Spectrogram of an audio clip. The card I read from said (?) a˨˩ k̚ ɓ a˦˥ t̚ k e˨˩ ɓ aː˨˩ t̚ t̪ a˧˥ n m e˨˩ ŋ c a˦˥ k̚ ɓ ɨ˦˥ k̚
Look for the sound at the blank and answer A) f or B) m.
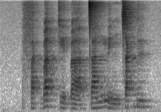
A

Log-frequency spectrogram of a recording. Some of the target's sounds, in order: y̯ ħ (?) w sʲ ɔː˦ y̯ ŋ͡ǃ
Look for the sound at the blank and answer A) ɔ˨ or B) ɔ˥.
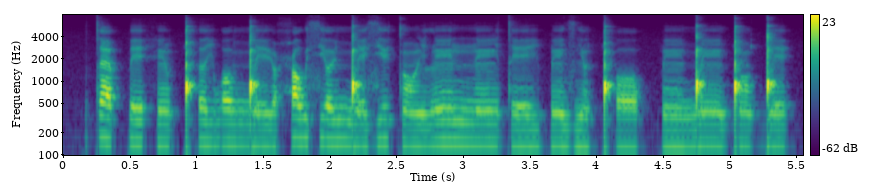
B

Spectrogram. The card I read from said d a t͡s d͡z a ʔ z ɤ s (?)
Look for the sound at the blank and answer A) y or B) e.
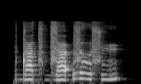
A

